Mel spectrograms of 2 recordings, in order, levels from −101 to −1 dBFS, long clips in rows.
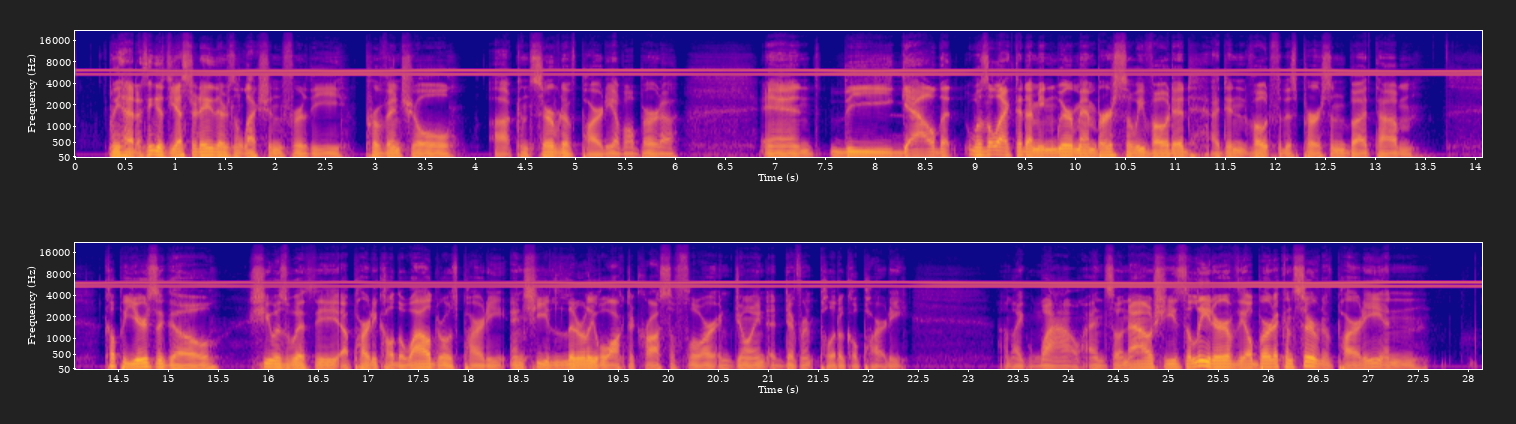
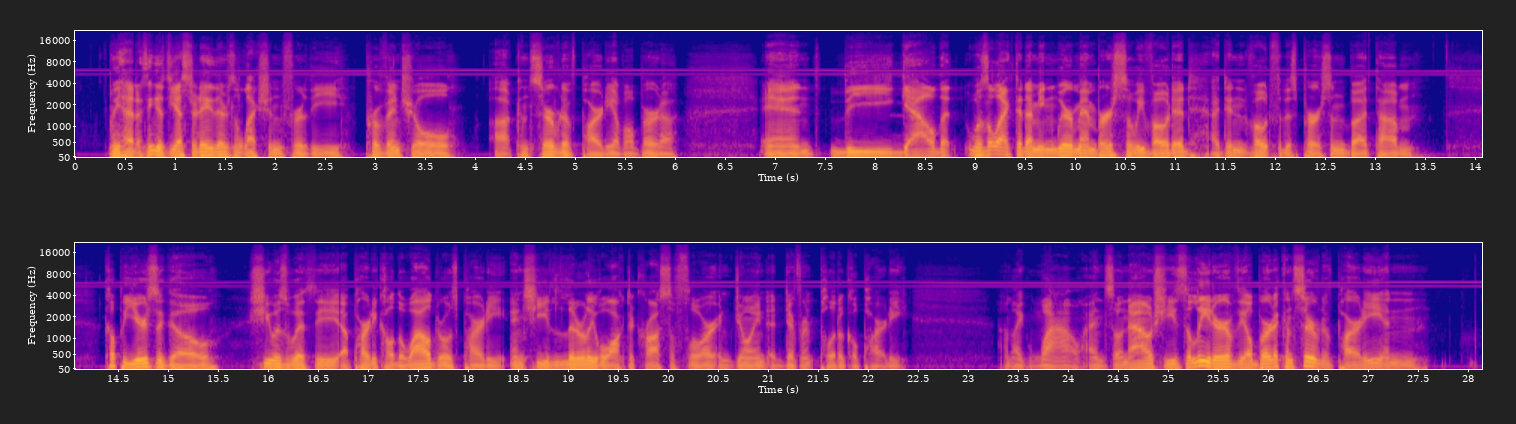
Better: second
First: high-pitched whine; loud; throughout; 6 kHz, 9 dB below the speech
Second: high-pitched whine; faint; throughout; 6 kHz, 30 dB below the speech

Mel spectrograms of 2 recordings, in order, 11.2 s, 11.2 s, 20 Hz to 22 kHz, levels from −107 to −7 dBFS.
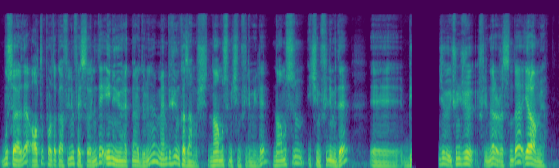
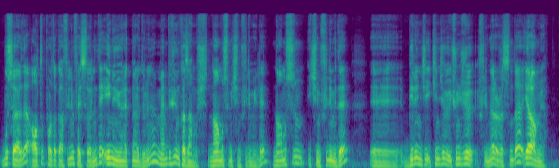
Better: second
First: audio cutting out; at 8 s for 0.5 s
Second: none

